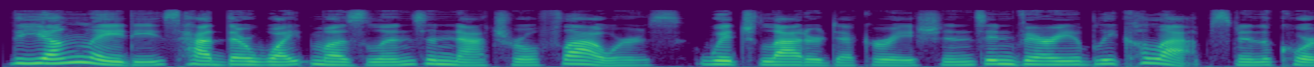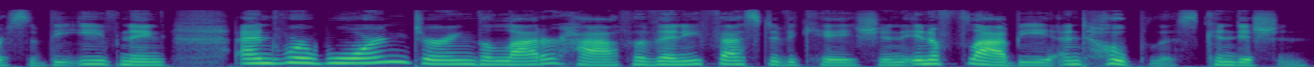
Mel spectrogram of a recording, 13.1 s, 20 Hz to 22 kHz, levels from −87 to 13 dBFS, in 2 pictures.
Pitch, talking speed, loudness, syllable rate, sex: 200 Hz, 175 wpm, -20 LUFS, 5.5 syllables/s, female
